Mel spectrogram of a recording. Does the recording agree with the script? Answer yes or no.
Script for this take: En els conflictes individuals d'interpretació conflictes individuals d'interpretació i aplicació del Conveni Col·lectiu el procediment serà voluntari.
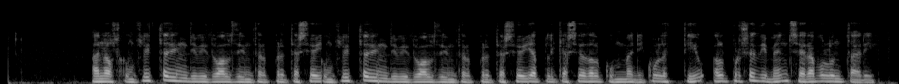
yes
